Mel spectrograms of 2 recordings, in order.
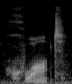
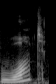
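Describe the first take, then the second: First: It begins with a breathy hw sound. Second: It begins with a plain w sound.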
